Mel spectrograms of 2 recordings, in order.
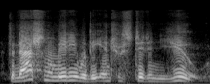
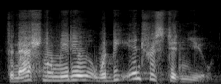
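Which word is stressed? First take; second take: you; interested. First: The stress is on you. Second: The stress is on interested.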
